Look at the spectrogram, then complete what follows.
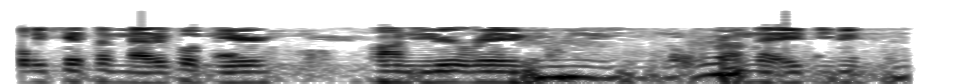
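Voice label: Incident Tactical, scanner audio recording; Incident Tac 1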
